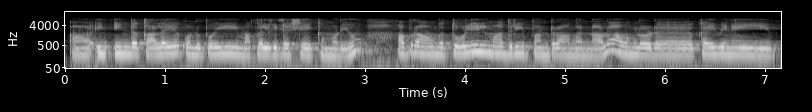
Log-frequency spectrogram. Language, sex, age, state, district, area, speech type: Tamil, female, 18-30, Tamil Nadu, Tiruppur, rural, spontaneous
